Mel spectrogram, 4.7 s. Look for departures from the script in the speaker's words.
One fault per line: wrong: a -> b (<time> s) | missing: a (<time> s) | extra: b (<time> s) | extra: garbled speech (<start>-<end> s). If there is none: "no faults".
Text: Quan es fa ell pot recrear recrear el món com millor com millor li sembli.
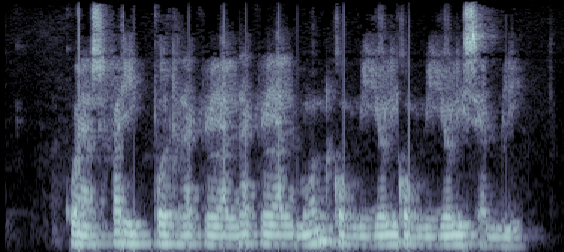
no faults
